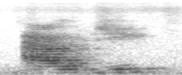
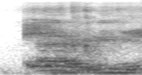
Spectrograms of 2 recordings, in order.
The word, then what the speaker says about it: Ailey: Algae. Ailey. Ailey. Hey, Ailey. I was sure they didn't spell it right.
